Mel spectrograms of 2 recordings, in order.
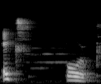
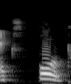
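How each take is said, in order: First: export split, with "EX" stressed and "port" falling; stress on first syllable. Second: Verb export with a loud, punched "PORT"; export, second syllable driven home loudly; stress on last syllable. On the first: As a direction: hit EX in export, then ease off. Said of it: "এক্সটাকে আপনি একটু জোর দিচ্ছেন". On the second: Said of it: "পোর্টের উপরে গিয়ে সেখানে একটা stress". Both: Shown as a demonstration.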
